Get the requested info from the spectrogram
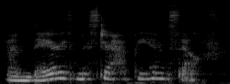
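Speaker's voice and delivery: soft unvoiced aside; whisper. Real, not acted. Whispering to the child listener, hushed.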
